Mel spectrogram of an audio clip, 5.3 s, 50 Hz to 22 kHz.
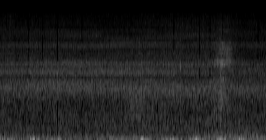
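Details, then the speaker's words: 1967 Ford Mustang, all original, idling: low, quiet, steady rumble with only light ticking, no smoke or exhaust leaks; a smooth, healthy idle. "can hear it's just running nice and quiet super smooth no checking no smoking I mean no exhaust leaks or anything it's just a super tight car"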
